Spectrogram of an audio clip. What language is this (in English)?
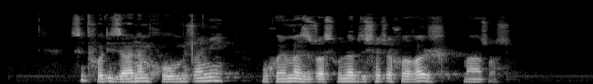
Kabardian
